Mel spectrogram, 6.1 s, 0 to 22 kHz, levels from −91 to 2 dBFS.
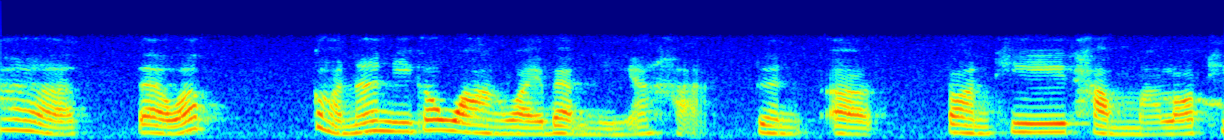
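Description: No technical faults occur in this speech, which has passed through the normal microphone processing of a call.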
